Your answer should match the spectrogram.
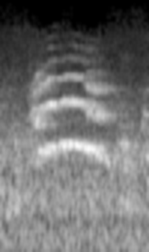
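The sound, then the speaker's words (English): A parrot lets out a single drawn-out, high-pitched squawk that rises and falls, rising over a steady background hiss with no one talking. “Apparently I'm overhearing an execution of a parrot.”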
